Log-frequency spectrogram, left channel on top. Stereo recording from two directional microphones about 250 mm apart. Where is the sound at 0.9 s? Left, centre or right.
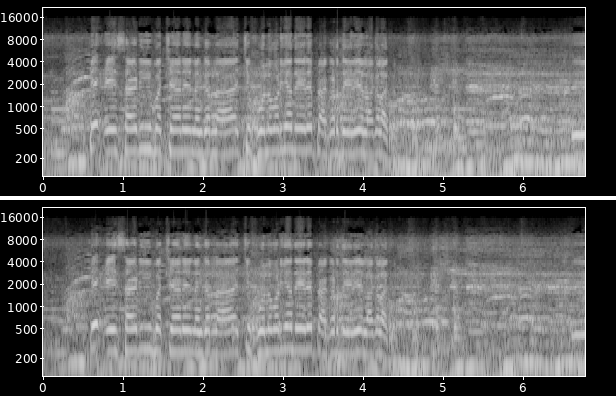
Centre.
